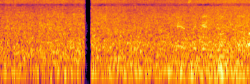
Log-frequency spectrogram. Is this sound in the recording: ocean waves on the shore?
yes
